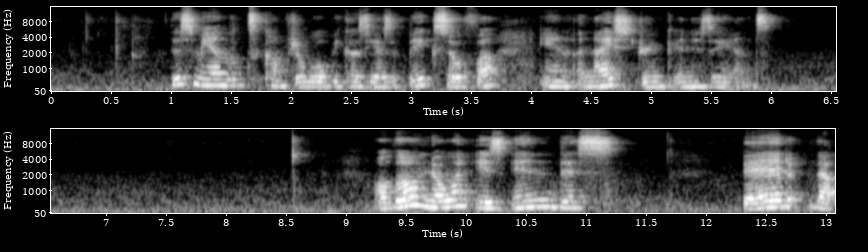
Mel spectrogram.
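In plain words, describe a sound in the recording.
A young girl speaks calmly and close by.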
